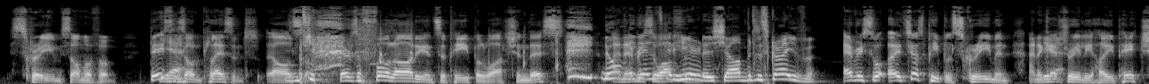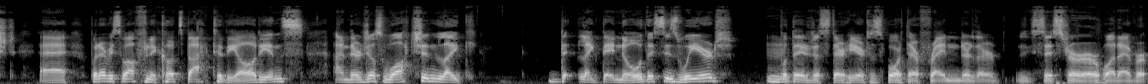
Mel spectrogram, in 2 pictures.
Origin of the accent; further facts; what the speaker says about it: Ireland; I am Irish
